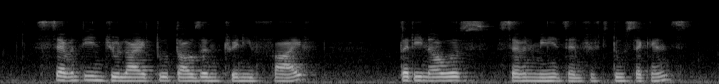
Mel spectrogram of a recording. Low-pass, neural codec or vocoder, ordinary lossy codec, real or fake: none; none; none; real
